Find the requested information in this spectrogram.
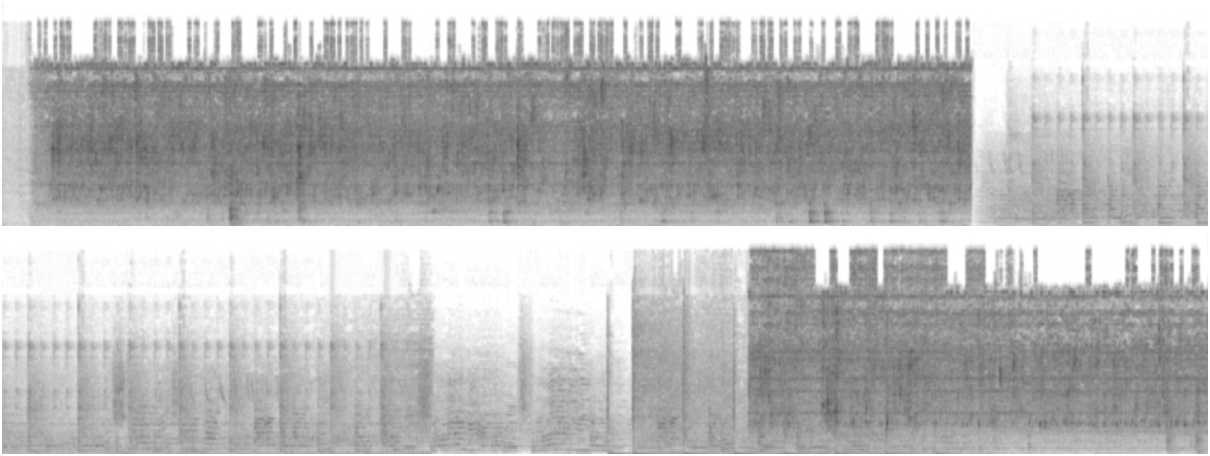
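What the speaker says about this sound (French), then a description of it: "Donc je mets l'eau un peu tiède." Lukewarm tap water running into a sink while makeup brushes are washed, a steady close stream that changes pitch and flow partway through as the brushes and hands move under it.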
